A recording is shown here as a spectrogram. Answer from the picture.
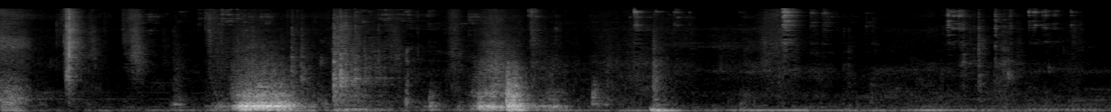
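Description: Clinks and light knocks of steel plates, bowls and spoons on a table, with two brief vocal sounds about two and four seconds in that are the loudest things heard.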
